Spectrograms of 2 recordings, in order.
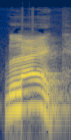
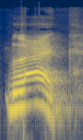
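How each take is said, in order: Both takes have the same delivery.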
